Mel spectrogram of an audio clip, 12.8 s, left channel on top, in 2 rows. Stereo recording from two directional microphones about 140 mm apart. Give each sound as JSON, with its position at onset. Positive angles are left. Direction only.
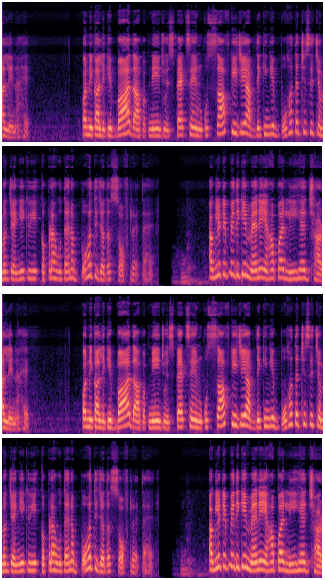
{"t": 0.0, "sound": "a woman's voice", "side_deg": -40}
{"t": 1.5, "sound": "speech", "side_deg": -35}
{"t": 10.5, "sound": "a woman's voice", "side_deg": -35}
